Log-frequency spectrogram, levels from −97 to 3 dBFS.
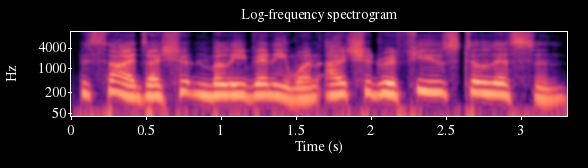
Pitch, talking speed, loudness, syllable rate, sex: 175 Hz, 180 wpm, -17 LUFS, 6.0 syllables/s, male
